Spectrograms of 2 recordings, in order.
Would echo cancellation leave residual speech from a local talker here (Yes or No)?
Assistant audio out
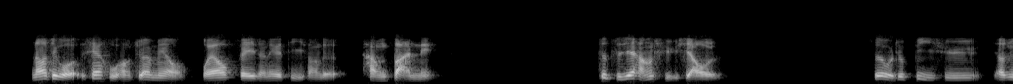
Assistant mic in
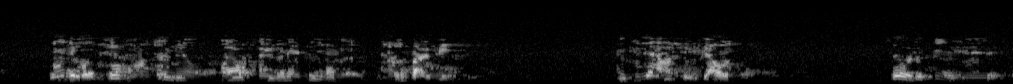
No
